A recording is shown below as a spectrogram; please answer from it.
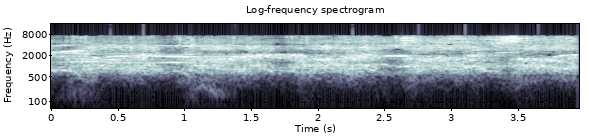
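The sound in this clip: A large crowd cheering in central Belgrade to celebrate Novak Djokovic's win in London: a loud, continuous roar of many voices with shouts and whoops, unbroken throughout.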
